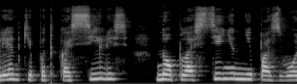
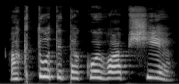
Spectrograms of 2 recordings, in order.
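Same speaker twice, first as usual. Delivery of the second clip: defiant; 6 semitones higher, 3 dB louder than usual. A narrator's reading. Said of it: "бросила я".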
